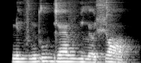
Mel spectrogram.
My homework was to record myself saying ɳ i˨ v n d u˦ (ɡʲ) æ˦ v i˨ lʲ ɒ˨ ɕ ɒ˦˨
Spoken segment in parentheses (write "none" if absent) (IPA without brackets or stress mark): ɡʲ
